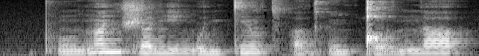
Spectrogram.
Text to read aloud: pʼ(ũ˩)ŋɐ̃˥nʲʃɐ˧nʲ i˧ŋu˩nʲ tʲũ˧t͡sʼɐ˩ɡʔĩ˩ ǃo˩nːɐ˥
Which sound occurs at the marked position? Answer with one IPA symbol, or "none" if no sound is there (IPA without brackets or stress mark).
ũ˩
